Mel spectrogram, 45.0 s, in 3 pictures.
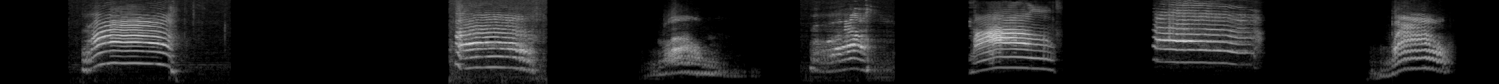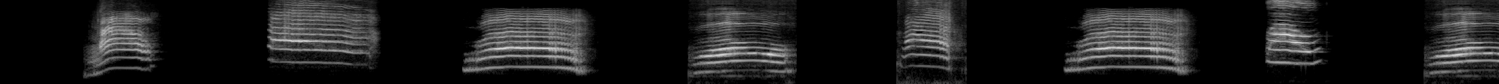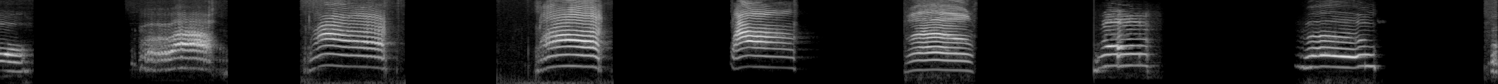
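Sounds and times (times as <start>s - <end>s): cat meowing: 0.8s - 1.9s, 4.5s - 5.5s, 6.5s - 7.3s, 8.1s - 9.0s, 9.7s - 10.7s, 11.6s - 12.7s, 13.8s - 14.6s, 15.8s - 16.6s, 17.7s - 18.8s, 19.6s - 21.0s, 21.9s - 23.0s, 24.0s - 24.7s, 25.7s - 27.0s, 27.7s - 28.3s, 29.3s - 30.4s, 31.3s - 32.3s, 33.0s - 34.1s, 35.3s - 36.2s, 37.3s - 38.2s, 39.0s - 39.8s, 41.0s - 41.7s, 43.0s - 43.9s.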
